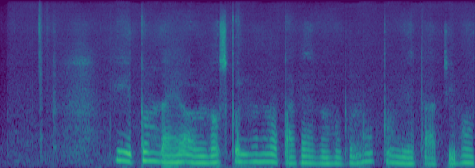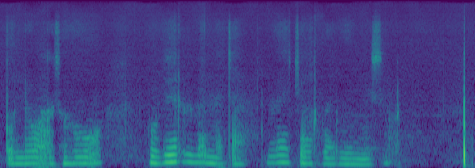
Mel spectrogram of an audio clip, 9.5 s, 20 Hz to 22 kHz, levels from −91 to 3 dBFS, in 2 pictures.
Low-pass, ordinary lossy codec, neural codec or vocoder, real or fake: none; none; codec, 44.1 kHz, 2.6 kbps, DAC; fake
